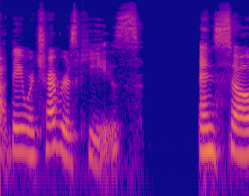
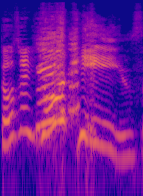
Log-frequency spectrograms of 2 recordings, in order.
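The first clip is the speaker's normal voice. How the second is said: mock yelling, high and raised; 8 semitones higher, 3 dB louder than usual. Retelling finding the keys with a friend: imitating herself yelling. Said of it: "yelling at him".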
